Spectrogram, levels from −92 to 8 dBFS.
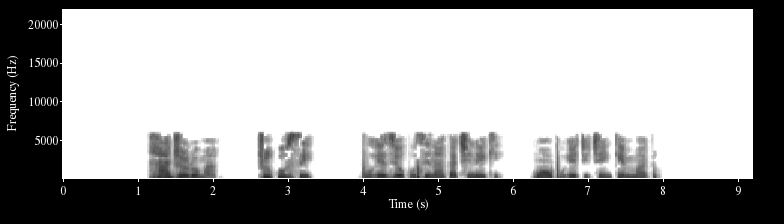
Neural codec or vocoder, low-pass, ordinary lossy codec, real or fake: vocoder, 24 kHz, 100 mel bands, Vocos; 7.2 kHz; MP3, 24 kbps; fake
